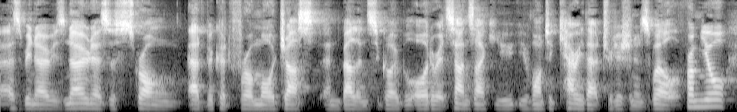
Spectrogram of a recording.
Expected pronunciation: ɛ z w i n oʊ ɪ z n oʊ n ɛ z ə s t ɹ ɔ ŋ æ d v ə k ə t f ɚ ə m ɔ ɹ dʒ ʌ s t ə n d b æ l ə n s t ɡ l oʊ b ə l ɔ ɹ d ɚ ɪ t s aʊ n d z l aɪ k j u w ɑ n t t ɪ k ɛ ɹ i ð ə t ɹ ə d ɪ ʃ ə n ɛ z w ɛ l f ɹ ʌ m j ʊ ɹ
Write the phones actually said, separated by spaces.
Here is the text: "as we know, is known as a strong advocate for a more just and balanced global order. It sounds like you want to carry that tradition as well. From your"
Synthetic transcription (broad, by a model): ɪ z w i n oʊ ɪ z n oʊ n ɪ z ə s t ɹ ɔ ŋ æ d v ə k ə t f ɚ ə m ɔ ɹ dʒ ʌ s t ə n b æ l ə n s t ɡ l oʊ b ə l ɔ ɹ d ɚ ɪ t s aʊ n d z l aɪ k j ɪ w ɑ n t t ɪ k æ ɹ i ð ə t ɹ ə d ɪ ʃ ə n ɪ z w ɛ l f ɹ ʌ m j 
